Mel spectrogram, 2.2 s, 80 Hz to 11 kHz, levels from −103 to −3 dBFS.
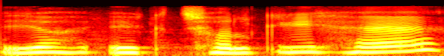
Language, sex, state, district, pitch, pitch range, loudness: Hindi, male, Jharkhand, Palamu, 250 Hz, 235-260 Hz, -14 LUFS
